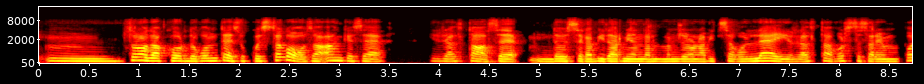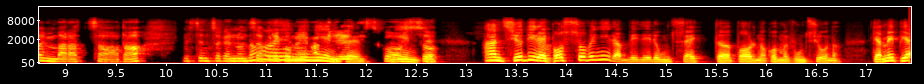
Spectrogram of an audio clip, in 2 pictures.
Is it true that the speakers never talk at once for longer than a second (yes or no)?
no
